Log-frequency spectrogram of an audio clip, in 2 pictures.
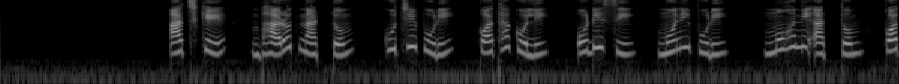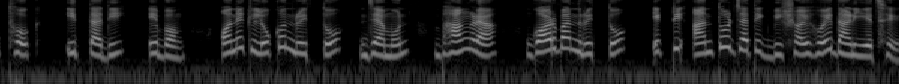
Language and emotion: Bengali, neutral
